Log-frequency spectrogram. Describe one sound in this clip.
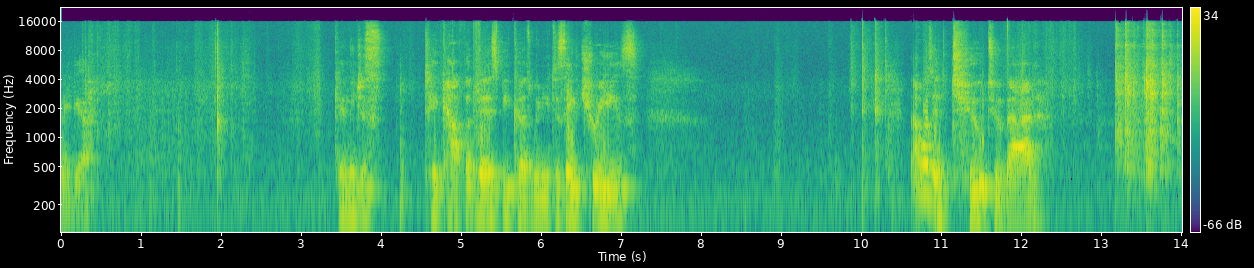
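Paper towels rustle and crinkle in a man's hands.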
